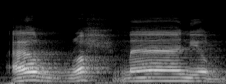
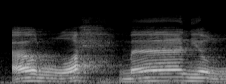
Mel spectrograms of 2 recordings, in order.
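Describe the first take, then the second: No difference in how they are said.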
